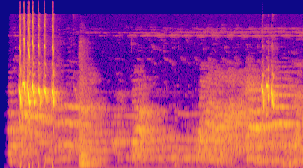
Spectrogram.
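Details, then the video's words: Sooty-headed bulbul giving its riwik song, used as a lure to get other untrained bulbuls to start singing: one quick burst of about seven bright chattering notes, then quiet background murmur and a brief later flourish. "pancingan trucukan bahan biar cepat bunyi riwik"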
